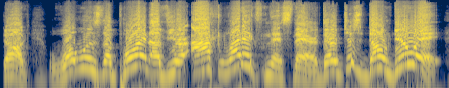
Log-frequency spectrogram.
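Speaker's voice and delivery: high, climbing exasperation; exasperated scolding. Real, not acted. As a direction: scold the character in disbelief, pitch climbing. Exasperated at character's failed dodge.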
